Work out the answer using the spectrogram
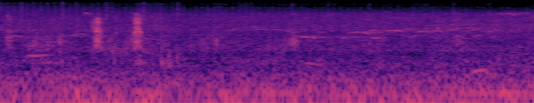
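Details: A Mallard in a riverside park in central Halmstad, Sweden, gives a few short, harsh quacks, two close together then softer ones, over a steady low rumble of wind and traffic.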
